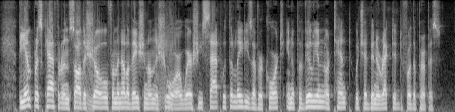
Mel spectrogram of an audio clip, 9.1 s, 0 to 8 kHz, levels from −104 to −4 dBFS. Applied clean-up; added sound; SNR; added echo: none; Fart; 17 dB; none.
